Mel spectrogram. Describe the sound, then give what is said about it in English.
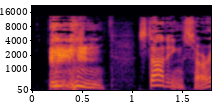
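A radio presenter clears his throat on air, one short gruff burst followed by a voice. “why is it, no matter how much one clears their throat before you come on air, it wants to come back when you're on air.”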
